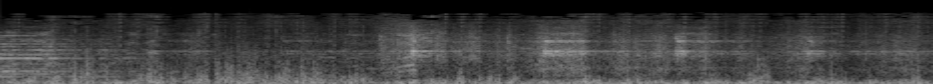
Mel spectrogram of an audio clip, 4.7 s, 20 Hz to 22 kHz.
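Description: New Jersey Transit PL42AC diesel locomotive and its train running on the rails with a loud, steady rumble. A few short high-pitched tones come in about two to three seconds in.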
